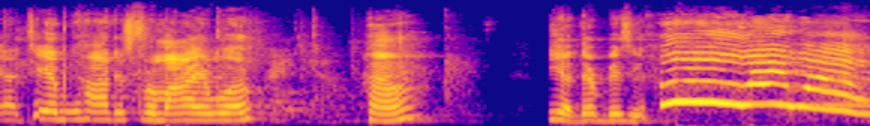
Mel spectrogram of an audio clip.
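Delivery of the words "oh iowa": very high, very loud, drawn-out oh exclamation. Calling out states at a gathering, imitating Tammy's voice. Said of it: "That's in my best Tammy voice".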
